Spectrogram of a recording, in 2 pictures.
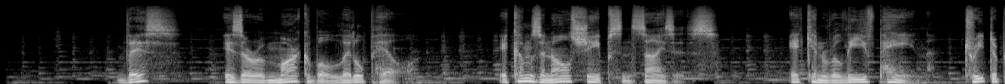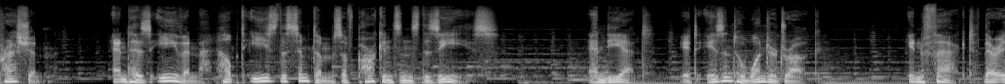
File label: doco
